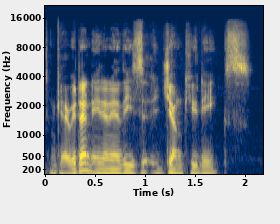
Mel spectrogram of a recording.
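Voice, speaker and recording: A man's voice: lowish voice, fast talker, soft background music. A young man with a soothing voice, chatting casually with his viewers as he streams a game. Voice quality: soothing sleep-story voice. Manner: relaxed, chatty, answering chat between plays. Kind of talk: casual live-stream commentary while playing.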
